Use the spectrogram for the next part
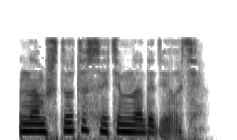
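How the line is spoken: Muffled, hollow voice. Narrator (Russian): произнес глухо

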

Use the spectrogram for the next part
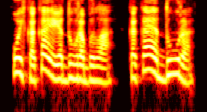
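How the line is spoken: Cheerful, relieved repetition. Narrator (Russian): весело повторяла, словно освобождаясь

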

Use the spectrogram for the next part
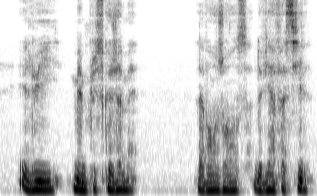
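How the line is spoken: Murmuring. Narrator (French): murmura-t-elle

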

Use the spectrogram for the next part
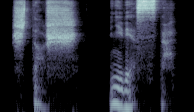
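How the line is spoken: Hissing. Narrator (Russian): прошипел жених

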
